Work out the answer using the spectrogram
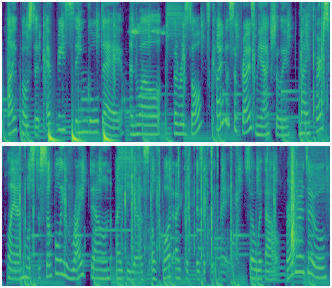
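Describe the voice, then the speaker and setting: A woman narrating her vlog from a script in a playful, self-mocking way, on a crisp new microphone. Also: mid-range voice. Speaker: VTuber content creator. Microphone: new studio microphone. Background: background music.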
